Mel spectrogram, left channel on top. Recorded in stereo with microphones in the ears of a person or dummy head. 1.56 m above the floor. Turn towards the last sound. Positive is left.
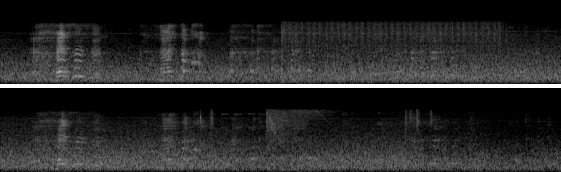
turn(degrees=45)  # may be behind; listen again after turning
